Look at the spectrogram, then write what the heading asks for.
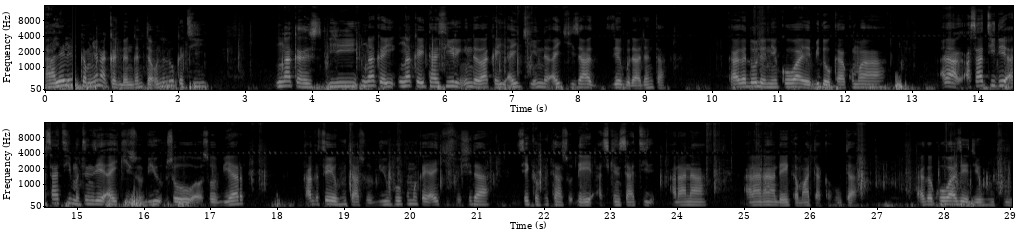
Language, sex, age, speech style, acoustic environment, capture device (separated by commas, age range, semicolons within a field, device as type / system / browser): Hausa, male, 25-34, relaxed; focused, nature, mobile / Linux / Chrome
